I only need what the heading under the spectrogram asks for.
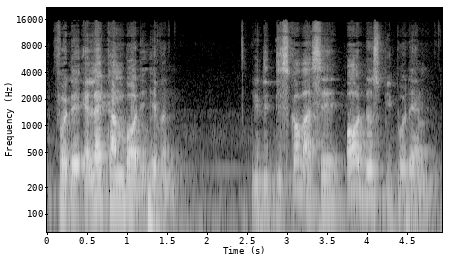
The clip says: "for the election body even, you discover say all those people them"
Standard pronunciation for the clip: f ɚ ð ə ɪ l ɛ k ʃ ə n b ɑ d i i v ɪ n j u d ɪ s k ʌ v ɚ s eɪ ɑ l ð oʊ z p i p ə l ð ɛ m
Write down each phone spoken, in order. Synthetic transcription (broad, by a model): f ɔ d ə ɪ l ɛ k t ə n b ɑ d i i v ɪ n j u d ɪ s k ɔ v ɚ s eɪ ɑ l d oʊ s p i p ə l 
